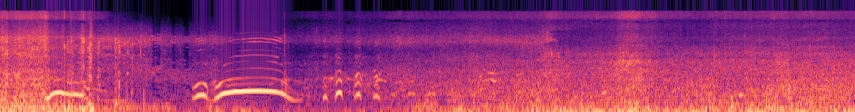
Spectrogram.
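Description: White-water rapids rush and roar loudly close by.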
